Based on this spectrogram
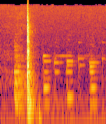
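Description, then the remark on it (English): A cash register: a sharp mechanical thunk, like the register drawer banging open, followed by a quick run of short, bright tonal beeps or chimes at a steady, even pace. “Oh, the sound of the cash register.”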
